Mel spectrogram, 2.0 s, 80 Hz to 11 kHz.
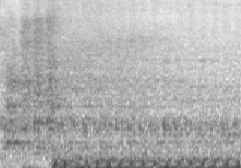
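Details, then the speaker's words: Royal Enfield Himalayan after adjusting the throttle position sensor to a reading of about 5.5: catches within a second and settles into an even, steady idle with no hunting; holds up when accelerated. "there you go you see that perfect ITIL just singing in harmony you accelerate and bike is holding up"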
